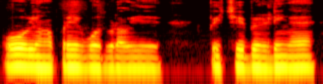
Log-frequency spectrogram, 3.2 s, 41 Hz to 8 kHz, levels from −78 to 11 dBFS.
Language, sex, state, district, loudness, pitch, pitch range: Hindi, male, Uttar Pradesh, Shamli, -15 LUFS, 120 Hz, 115-120 Hz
